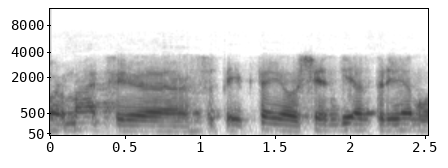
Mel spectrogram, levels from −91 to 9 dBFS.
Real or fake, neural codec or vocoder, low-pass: fake; codec, 16 kHz, 1.1 kbps, Voila-Tokenizer; 7.2 kHz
